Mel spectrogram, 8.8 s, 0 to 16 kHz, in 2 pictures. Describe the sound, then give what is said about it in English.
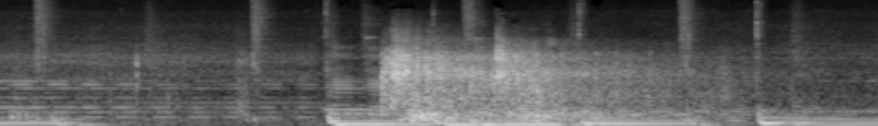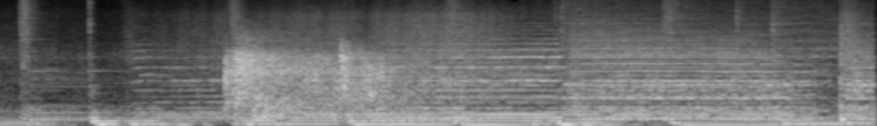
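Gunfire in a 90-minute gun battle between police and shots from a limestone tower, on a hot day past 90 degrees: many sharp cracks in an irregular, rapid rhythm, punctuated by two heavier rumbling bursts of blasts. It is loud throughout, with no voices. “Sirens screaming for the 90 minutes that the gun battle was in progress.”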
